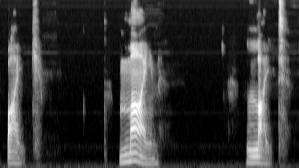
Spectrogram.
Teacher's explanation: It starts as a and ends in E. I the whole shape of the mouth changes through this. And so essentially you have what feels not like a straight vowel sound but as a curved vowel sound · This sound as you will notice changes. It starts as a and ends in E.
